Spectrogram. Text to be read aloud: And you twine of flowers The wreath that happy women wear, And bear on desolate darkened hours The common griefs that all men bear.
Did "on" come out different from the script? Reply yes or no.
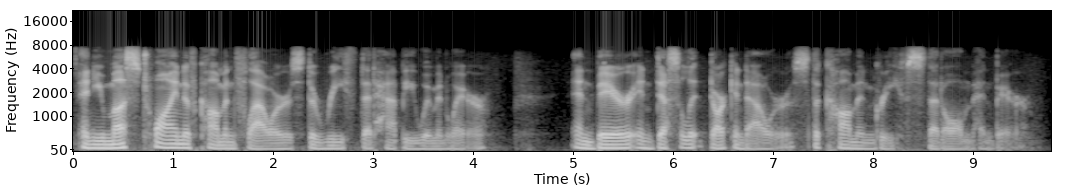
yes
